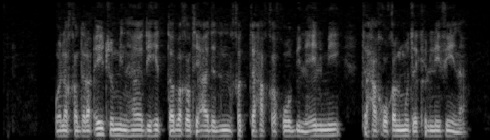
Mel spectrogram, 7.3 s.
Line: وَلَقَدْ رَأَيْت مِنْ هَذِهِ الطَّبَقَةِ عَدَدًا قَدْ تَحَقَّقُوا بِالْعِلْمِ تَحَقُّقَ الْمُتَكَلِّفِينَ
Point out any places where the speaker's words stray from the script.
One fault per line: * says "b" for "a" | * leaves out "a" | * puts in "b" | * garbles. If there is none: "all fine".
all fine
